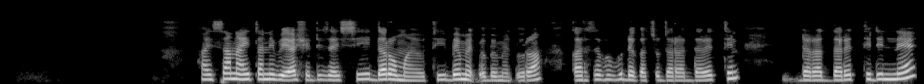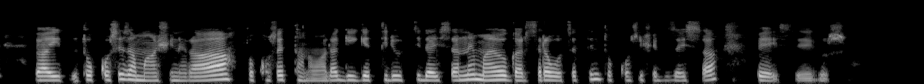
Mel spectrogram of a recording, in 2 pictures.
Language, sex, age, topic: Gamo, female, 18-24, government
